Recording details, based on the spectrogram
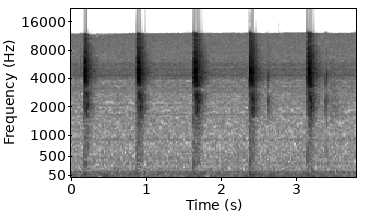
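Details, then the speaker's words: PlayStation 3 Blu-ray drive failing to read an inserted disc: sharp dry clicks about one every three-quarters of a second; suspected worn Blu-ray laser, not confirmed. "You'll hear that because the Blu-ray, the system is trying to read it with its Blu-ray laser, I guess, but it just doesn't. It's not working."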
